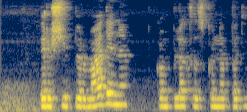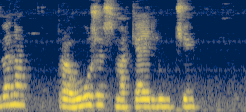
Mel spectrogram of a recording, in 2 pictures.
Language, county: Lithuanian, Vilnius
